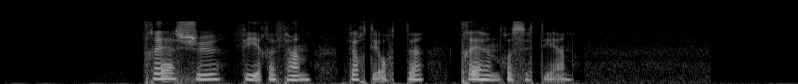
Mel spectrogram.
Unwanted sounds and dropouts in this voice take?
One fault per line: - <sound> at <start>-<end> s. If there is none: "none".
none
